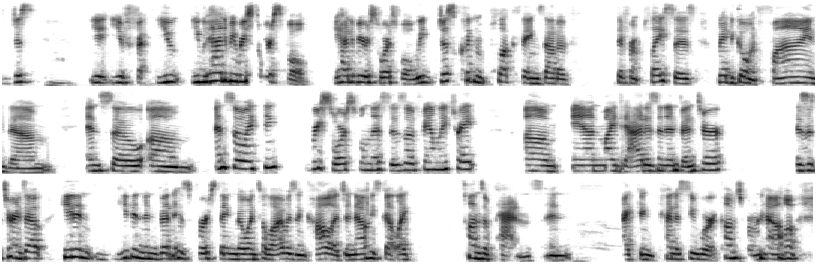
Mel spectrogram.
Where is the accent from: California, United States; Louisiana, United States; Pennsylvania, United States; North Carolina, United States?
Louisiana, United States; moved away as an adult; also born or lived in Colorado; I grew up in Louisiana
